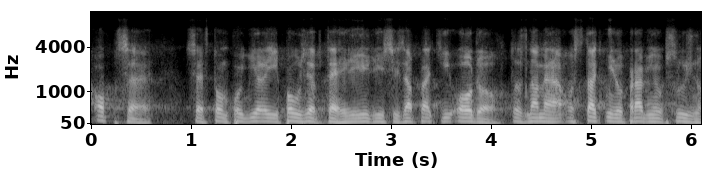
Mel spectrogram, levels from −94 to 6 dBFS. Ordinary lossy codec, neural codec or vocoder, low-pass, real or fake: Opus, 16 kbps; codec, 16 kHz, 4 kbps, FreqCodec, larger model; 7.2 kHz; fake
